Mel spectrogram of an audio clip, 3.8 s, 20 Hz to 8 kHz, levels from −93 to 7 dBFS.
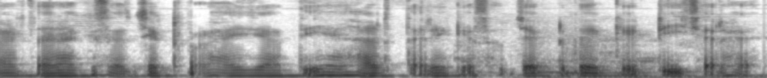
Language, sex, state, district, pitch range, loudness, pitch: Hindi, male, Odisha, Malkangiri, 105-115 Hz, -19 LUFS, 110 Hz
